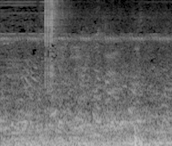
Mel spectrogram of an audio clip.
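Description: Low murmur of a waiting crowd with a steady low rumble, broken by one short, sharp high click about half a second in and a brief low thump near the end.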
